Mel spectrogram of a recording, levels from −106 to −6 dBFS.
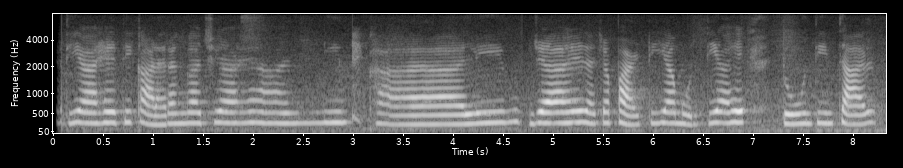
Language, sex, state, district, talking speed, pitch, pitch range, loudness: Marathi, female, Maharashtra, Sindhudurg, 115 wpm, 265 Hz, 250-275 Hz, -27 LUFS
